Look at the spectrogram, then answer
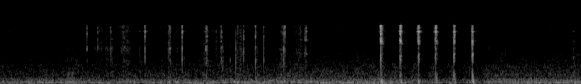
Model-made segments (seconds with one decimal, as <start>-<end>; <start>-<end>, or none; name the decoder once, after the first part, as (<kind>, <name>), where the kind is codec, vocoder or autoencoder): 0.0-5.8 (vocoder, Vocos)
